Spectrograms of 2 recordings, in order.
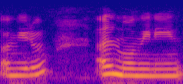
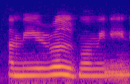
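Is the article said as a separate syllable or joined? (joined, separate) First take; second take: separate; joined. First: The article 'al' is said as a separate syllable. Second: The article is joined onto the preceding word. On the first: The speaker calls it wrong. "is not the correct pronunciation" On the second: The speaker calls it right. "is the correct pronunciation"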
